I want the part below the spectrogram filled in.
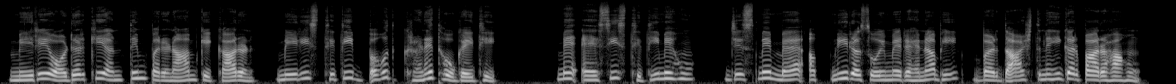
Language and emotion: Hindi, disgusted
